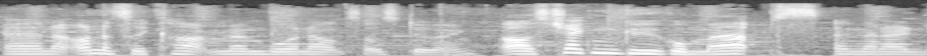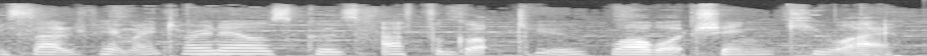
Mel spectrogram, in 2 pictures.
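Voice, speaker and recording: A woman's medium-pitched voice at a very fast pace, with ordinary pitch variation, hardly any pauses and music in the background. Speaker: model and actress. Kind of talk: vlog voiceover.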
